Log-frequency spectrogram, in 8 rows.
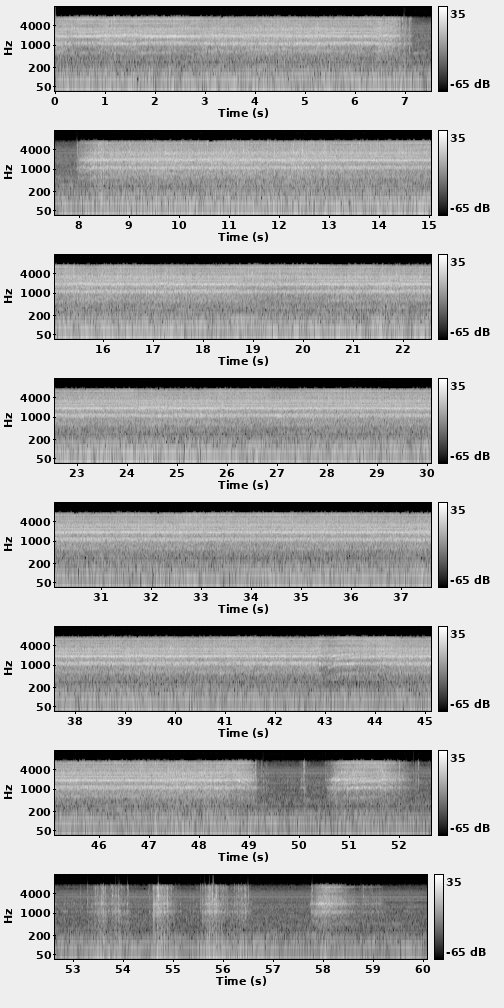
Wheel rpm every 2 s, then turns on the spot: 160, 160, 160, 90, 120, 160, 160, 160, 160, 160, 160, 160, 160, 160, 160, 160, 160, 160, 160, 160, 160, 150, 160, 160, 90, 60, 20, 20, 10, 10.
52-56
